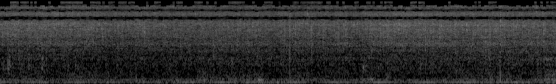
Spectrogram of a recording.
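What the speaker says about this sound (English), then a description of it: "Now you're going to fry your vegetables." Onions and peppers fry in a pan with a steady, close sizzle and crackle that stays even throughout, with no talking over it.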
